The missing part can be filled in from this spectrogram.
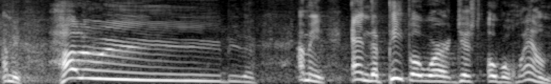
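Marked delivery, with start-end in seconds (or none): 0.5-2.6 hallowed stretched over many syllables, high and slow. Retelling a man quoting the Lord's Prayer, with drawn-out hallowed. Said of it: "hallowed had 15 syllables when he pronounced it".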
